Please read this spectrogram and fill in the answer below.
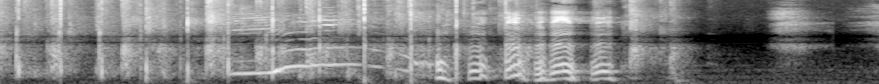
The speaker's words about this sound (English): Should we do a round of applause?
